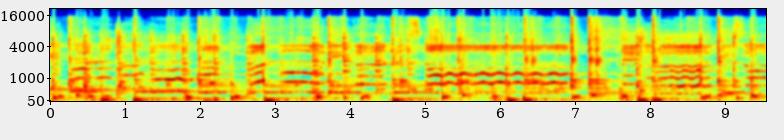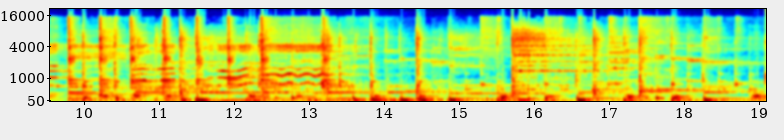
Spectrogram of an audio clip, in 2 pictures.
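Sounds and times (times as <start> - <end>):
hand drums busy rhythm: 0.0 - 19.0
high wavering melody: 8.2 - 15.9.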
